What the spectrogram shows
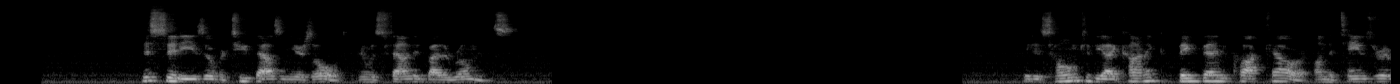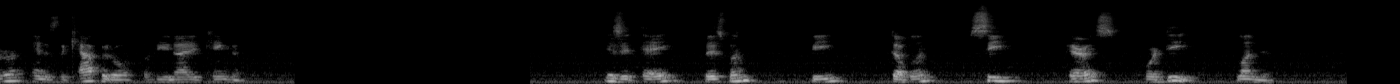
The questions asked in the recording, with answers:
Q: Is it A, Lisbon, B, Dublin, C, Paris, or D, London?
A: If you chose London, you're correct.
